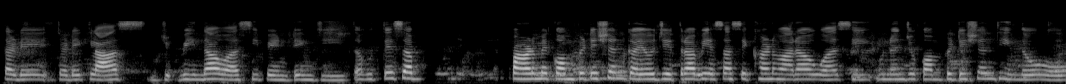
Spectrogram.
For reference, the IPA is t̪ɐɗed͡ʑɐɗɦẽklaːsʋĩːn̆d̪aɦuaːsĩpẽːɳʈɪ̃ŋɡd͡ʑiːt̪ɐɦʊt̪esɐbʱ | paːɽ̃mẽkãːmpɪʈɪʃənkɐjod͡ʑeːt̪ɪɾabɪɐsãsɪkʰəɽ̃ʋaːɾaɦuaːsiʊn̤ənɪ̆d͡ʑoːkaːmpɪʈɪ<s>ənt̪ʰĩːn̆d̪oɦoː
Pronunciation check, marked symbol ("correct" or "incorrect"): incorrect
